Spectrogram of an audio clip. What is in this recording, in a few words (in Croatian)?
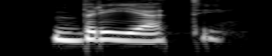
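"brijati", Hrvatski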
